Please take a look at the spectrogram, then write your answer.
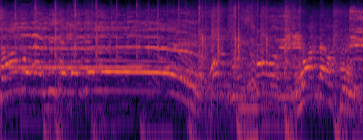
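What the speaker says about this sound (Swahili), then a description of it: "Shangwe na vigelegele." Wedding guests cheer and ululate loudly, high wavering trills and shouts rising over one another close by, with voices mixed throughout.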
